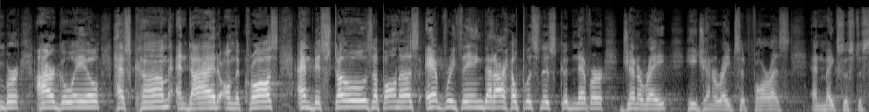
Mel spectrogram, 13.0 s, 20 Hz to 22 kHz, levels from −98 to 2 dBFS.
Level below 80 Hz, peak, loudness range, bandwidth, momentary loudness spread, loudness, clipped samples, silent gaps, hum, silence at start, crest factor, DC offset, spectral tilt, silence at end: -60 dBFS; -2 dBFS; 9 LU; 16 kHz; 13 LU; -20 LUFS; under 0.1%; none; none; 0 s; 18 dB; under 0.1%; -5.5 dB/octave; 0 s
